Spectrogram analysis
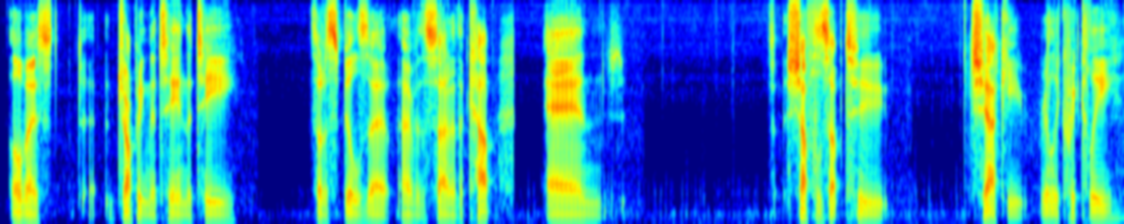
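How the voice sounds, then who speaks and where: A man narrating his character's actions in a tabletop role-playing game, halting as he searches for words. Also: extremely low pitch, fairly bright tone, clean tone, dry recording.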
